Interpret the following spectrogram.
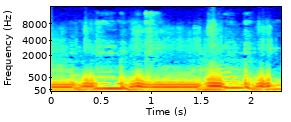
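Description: Bass-heavy music playing loud through a small portable speaker, its passive bass radiator pumping in and out. Deep bass notes slide downward in pitch several times over a low, steady rumble.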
